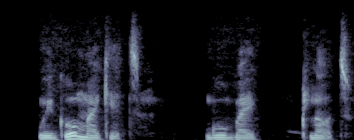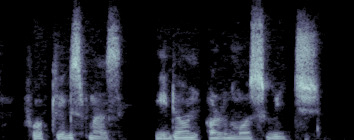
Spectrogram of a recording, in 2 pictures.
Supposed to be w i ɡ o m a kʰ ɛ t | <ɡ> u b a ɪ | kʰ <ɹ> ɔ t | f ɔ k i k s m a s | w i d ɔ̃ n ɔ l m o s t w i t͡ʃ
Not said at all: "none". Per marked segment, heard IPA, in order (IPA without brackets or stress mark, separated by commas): ɡ, l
